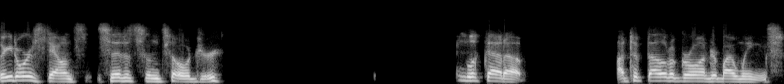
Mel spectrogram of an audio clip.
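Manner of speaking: high, tearful voice near breaking, held together. Recounting taking a little girl under her wings, holding back tears. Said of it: "I'm trying not to break down".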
